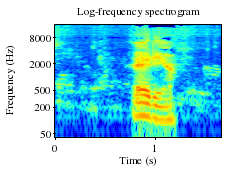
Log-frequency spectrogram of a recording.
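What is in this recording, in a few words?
"alien", Japanese, male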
